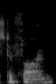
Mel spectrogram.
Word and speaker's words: Stefan: everyone should know that the right way to pronounce your name is Stefan because you told me that that's how your parents pronounce it and who knows better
